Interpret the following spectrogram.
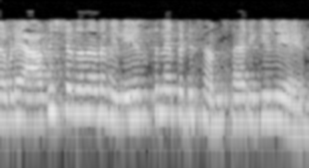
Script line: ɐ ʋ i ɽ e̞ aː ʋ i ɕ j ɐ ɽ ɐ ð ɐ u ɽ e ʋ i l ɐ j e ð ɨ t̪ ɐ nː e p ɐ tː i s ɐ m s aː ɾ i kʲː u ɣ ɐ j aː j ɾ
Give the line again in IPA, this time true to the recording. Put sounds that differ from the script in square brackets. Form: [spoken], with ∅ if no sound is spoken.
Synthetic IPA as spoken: ɐ ʋ i ɽ e̞ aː ʋ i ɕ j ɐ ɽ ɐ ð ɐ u ɽ e ʋ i l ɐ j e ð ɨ t̪ ɐ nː e p ɐ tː i s ɐ m s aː ɾ i kʲː u ɣ ɐ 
